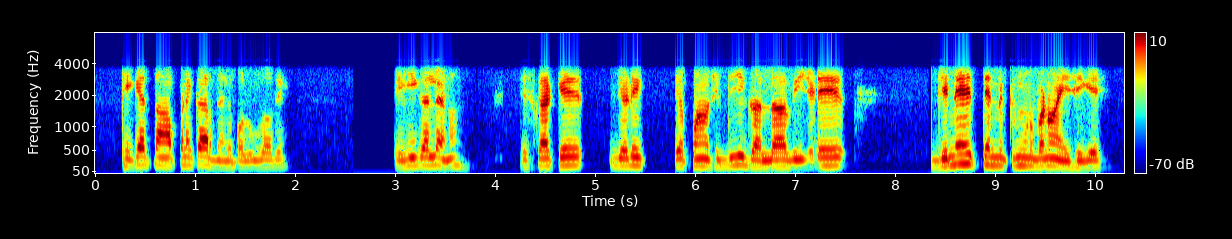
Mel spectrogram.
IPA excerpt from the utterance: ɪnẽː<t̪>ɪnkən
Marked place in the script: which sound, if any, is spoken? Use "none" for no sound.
t̪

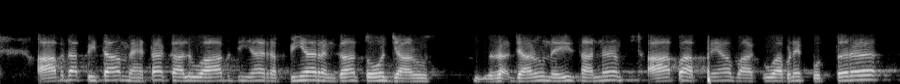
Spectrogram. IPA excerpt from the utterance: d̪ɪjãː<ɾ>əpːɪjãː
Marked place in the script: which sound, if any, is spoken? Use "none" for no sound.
ɾ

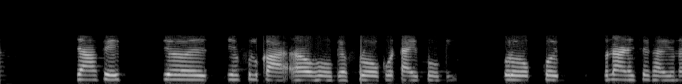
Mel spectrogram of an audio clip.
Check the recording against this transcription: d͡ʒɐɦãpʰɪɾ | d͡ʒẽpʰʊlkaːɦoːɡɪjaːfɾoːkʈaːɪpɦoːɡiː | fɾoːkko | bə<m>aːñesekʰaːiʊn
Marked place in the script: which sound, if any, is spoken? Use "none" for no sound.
n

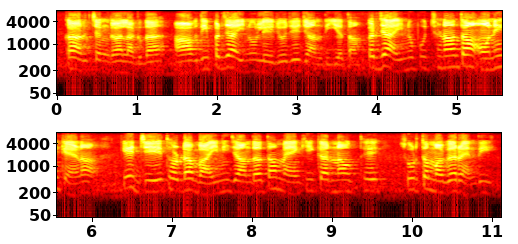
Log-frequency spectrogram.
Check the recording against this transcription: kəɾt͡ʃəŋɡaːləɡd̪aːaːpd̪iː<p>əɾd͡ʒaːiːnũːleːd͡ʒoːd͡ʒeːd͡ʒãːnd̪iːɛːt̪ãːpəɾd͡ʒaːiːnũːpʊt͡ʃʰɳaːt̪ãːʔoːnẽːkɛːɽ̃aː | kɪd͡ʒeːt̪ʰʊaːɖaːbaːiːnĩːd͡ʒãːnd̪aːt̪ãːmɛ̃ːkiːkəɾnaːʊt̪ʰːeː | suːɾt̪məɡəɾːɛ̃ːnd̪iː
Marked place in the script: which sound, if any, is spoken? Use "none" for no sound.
p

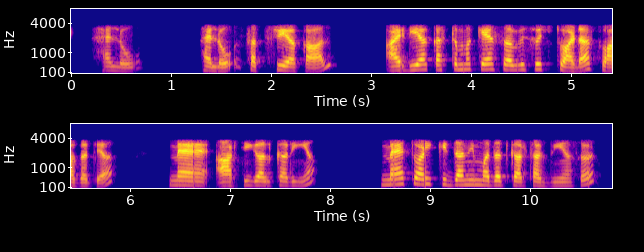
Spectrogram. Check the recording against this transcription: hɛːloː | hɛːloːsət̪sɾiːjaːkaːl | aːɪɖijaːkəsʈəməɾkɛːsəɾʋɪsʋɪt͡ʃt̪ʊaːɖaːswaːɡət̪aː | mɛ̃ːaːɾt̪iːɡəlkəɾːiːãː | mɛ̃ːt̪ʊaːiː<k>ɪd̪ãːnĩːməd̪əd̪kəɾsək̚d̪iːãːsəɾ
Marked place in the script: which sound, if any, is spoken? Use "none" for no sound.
k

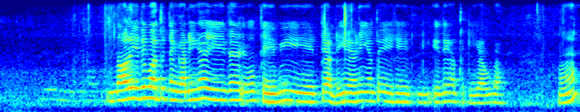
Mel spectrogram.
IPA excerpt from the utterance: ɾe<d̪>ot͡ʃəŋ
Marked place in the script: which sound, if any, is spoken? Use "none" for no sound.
t̪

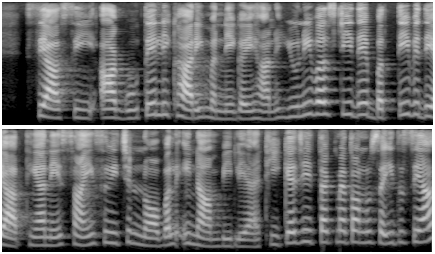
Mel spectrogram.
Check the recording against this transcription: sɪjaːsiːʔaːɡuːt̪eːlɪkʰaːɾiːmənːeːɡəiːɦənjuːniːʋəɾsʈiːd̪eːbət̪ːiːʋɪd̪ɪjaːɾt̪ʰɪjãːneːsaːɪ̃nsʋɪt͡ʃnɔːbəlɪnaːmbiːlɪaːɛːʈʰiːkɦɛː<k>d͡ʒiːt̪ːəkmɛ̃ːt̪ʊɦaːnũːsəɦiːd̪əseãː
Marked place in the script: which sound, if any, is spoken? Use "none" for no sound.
none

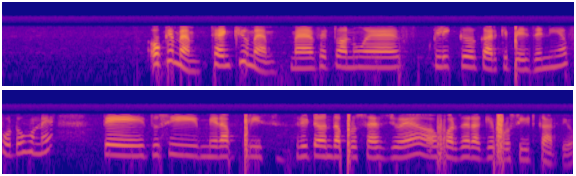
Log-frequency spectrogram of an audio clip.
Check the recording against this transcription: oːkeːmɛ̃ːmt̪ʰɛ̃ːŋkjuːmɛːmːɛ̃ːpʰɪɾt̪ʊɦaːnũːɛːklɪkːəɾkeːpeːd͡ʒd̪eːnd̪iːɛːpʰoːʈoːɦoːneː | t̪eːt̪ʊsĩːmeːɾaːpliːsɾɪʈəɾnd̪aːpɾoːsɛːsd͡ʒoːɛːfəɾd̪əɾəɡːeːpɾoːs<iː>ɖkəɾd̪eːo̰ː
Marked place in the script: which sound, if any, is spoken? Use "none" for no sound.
iː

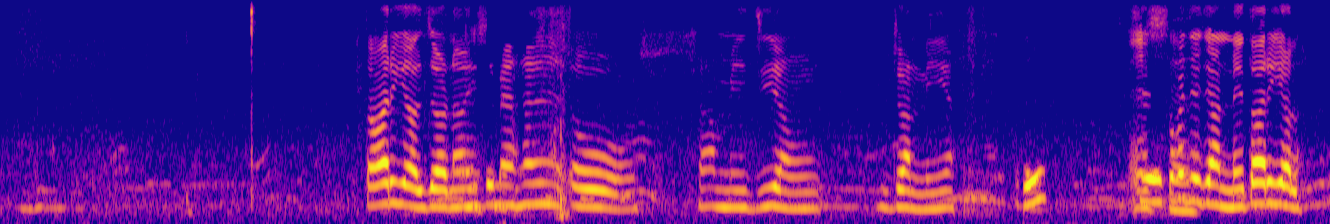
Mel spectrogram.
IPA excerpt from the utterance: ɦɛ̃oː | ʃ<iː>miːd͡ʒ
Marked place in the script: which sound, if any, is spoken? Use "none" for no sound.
aː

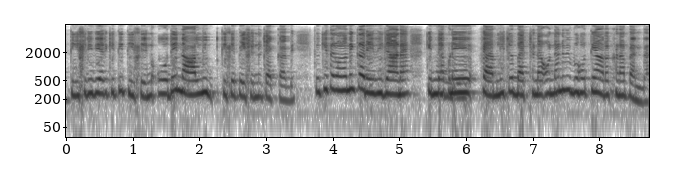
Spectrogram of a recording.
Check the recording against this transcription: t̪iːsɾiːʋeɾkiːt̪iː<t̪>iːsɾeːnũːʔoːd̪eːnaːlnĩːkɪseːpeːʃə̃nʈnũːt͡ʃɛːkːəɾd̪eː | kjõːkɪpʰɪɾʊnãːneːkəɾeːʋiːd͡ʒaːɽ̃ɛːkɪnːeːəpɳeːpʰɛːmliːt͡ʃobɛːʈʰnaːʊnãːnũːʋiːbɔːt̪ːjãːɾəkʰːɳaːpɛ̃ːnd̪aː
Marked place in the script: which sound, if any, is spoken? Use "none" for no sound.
t̪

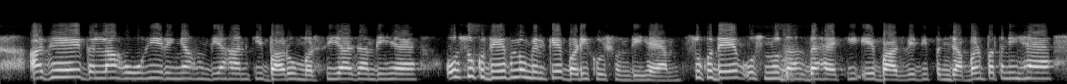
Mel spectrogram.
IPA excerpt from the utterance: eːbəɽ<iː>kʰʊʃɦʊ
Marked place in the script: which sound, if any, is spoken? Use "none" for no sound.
iː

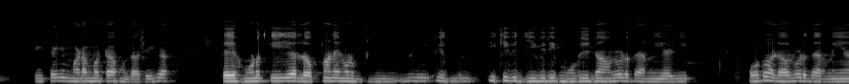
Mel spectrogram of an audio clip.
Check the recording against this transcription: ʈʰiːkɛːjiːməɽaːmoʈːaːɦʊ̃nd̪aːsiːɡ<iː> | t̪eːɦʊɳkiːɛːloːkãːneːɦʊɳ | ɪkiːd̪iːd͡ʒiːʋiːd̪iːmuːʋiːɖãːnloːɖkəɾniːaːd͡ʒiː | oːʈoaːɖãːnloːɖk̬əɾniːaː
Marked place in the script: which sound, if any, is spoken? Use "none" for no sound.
aː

